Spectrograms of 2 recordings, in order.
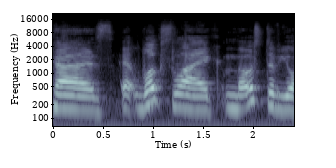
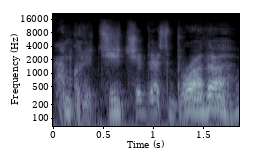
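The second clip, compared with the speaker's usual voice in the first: rough, hushed, tough-sounding professional wrestler growl; 3 semitones lower, 8 dB quieter than usual. Imitating him for when he starts calling them brother, pro wrestler voice. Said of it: "Like a professional wrestler".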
